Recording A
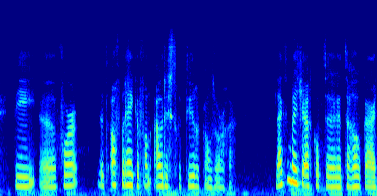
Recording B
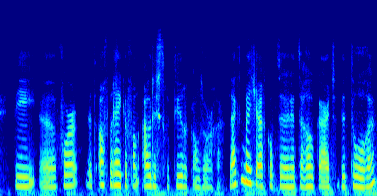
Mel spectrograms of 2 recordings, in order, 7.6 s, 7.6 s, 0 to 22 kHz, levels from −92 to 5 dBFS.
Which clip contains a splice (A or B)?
B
